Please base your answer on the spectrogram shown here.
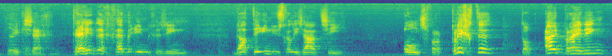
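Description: A proud older company director in a period TV drama. He speaks solemnly and very slowly, his pitch swelling and sinking widely as he delivers a formal jubilee address. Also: big pitch swings, a bit bright, a little hiss or hum, heavily acted. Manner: solemn, oratorical, deliberate, with emphatic swells. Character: proud older male brewery director giving a formal speech.

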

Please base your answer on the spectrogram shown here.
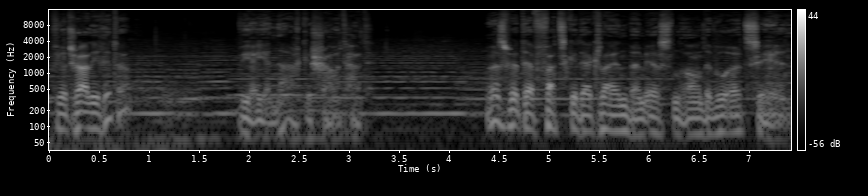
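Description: An actor playing a world-weary, dryly ironic narrator in a Berlin crime radio drama. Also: male voice, a bass voice, expressive, moderate pace, vocal fry, long pauses, over music, full character voice. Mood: dry, mocking. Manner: dry, ironic.

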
